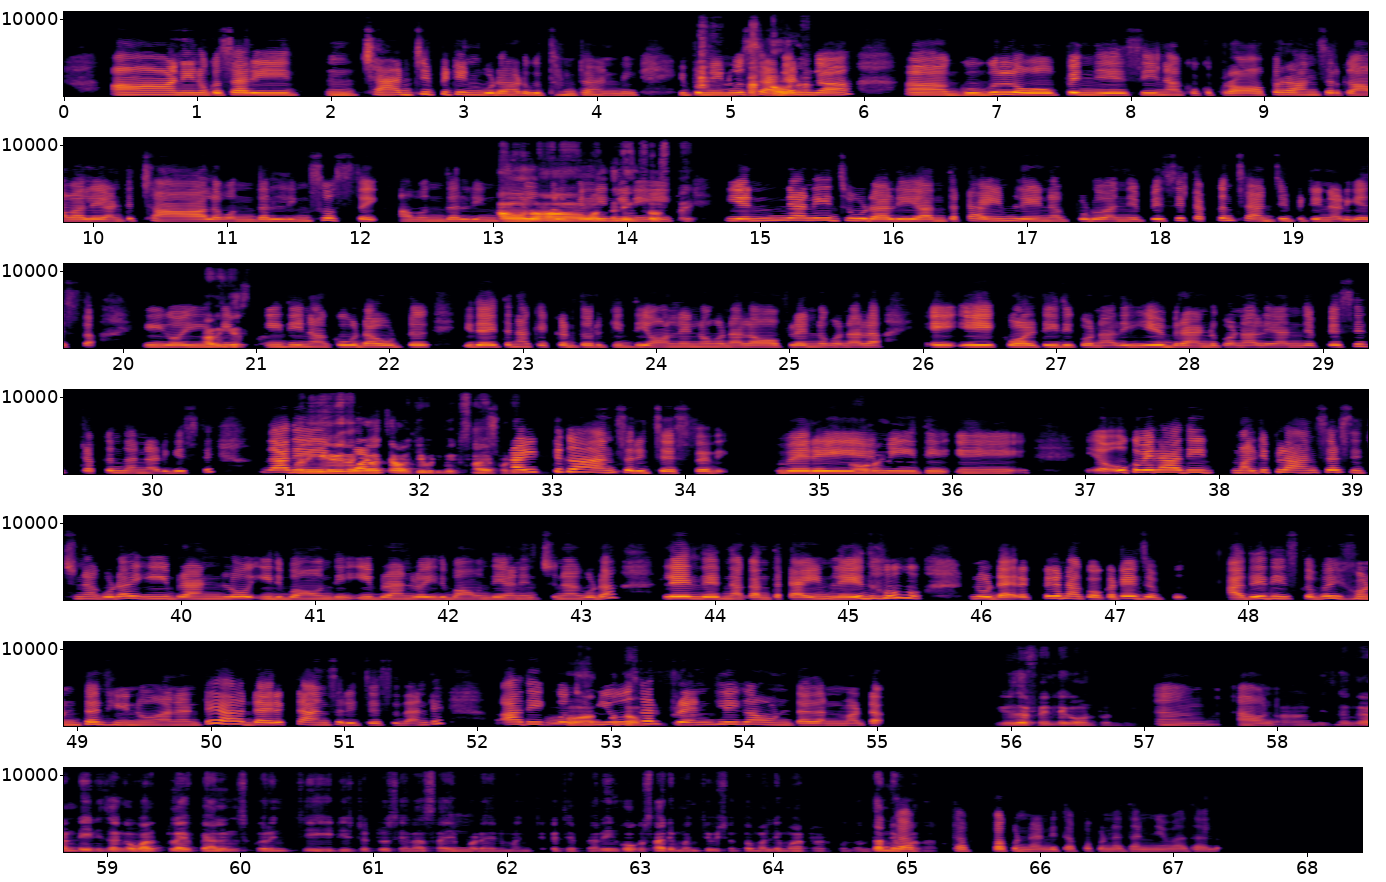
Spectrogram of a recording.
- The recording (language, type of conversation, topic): Telugu, podcast, వర్క్-లైఫ్ బ్యాలెన్స్ కోసం డిజిటల్ టూల్స్ ఎలా సహాయ పడతాయి?
- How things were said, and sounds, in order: in English: "చాట్ జీపీటీని"; laughing while speaking: "అడుగుతుంటా అండి"; laugh; in English: "సడన్‌గా"; in English: "గూగుల్‌లో ఓపెన్"; tapping; in English: "ప్రాపర్ ఆన్సర్"; in English: "లింక్స్"; in English: "లింక్స్"; in English: "లింక్స్"; in English: "చాట్ జీపీటీని"; in English: "డౌట్"; in English: "ఆన్‌లైన్‌లో"; in English: "ఆఫ్‌లైన్‌లో"; in English: "క్వాలిటీది"; in English: "బ్రాండ్"; in English: "చాట్ జీపీటీ"; in English: "వన్ టు స్ట్రెయిట్‌గా ఆన్సర్"; in English: "మల్టిపుల్ ఆన్స్‌ర్స్"; in English: "బ్రాండ్‌లో"; in English: "బ్రాండ్‌లో"; laughing while speaking: "టైమ్ లేదు"; in English: "డైరెక్ట్‌గా"; giggle; in English: "డైరెక్ట్ ఆన్సర్"; in English: "యూజర్ ఫ్రెండ్లీగా"; in English: "యూజర్ ఫ్రెండ్లీగా"; in English: "వర్క్ లైఫ్ బాలన్స్"; in English: "డిజిటల్ టూల్స్"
